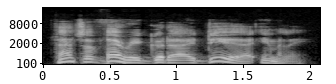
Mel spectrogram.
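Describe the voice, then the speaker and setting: A man reading a story aloud, voicing a kind, playful young woman who talks gently and plays along with a child's pretend game. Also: medium pitch, sing-song, a little fast, no room sound, clean studio sound, voice pushed up. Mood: gentle.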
